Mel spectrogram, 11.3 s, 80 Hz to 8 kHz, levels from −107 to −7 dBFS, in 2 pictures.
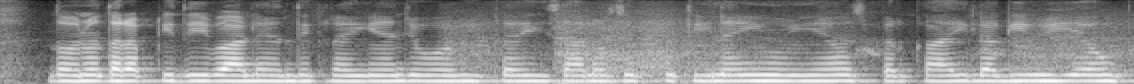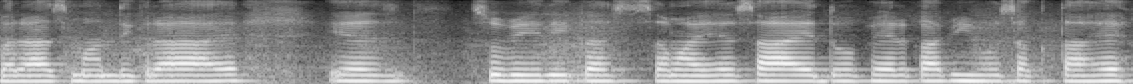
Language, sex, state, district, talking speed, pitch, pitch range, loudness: Hindi, female, Chhattisgarh, Kabirdham, 200 wpm, 200 Hz, 195-205 Hz, -16 LUFS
